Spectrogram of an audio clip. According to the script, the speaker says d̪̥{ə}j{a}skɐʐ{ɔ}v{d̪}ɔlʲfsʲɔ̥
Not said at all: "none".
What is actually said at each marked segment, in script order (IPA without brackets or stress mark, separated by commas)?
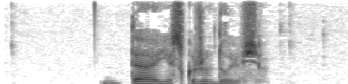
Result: a, a, u, d̪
